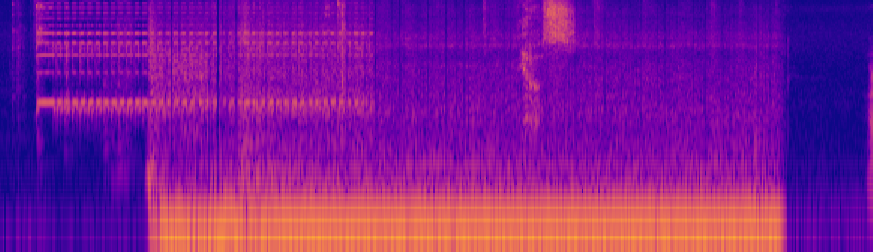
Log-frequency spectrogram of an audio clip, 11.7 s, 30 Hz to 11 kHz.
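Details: 2004 Monaco Windsor diesel pusher, Cummins ISL 400 hp 8.9 L, after oil change and primary fuel filter replacement with air purged by priming: brief crank, clean catch, deep steady rumble with no stumble; normal start.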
